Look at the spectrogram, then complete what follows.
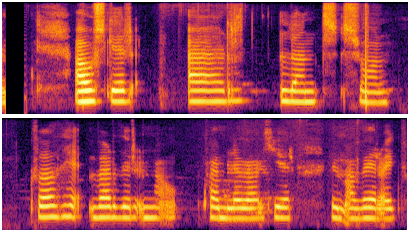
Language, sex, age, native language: Icelandic, female, 18-19, Icelandic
